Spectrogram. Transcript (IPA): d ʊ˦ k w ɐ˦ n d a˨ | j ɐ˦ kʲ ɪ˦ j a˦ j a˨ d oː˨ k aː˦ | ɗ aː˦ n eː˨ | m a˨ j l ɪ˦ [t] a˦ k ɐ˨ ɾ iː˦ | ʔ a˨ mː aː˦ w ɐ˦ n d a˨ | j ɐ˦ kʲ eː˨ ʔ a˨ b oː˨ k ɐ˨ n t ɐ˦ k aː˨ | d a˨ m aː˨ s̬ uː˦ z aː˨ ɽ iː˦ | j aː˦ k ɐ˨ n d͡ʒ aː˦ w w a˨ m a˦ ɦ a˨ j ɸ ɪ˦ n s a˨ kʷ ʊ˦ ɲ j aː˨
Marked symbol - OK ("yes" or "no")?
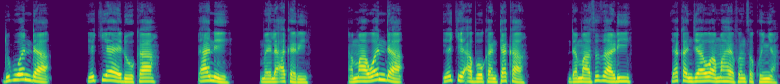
no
